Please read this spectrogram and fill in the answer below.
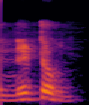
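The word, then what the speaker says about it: Gnetum: लेकिन अगर देखें एक्सेप्शन की भी बात करें तो जिम्नोस्पर्म का ही एक एग्जाम्पल है नेटम, जिसमें जी साइलेंट है, जी नेटम प्लांट है।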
